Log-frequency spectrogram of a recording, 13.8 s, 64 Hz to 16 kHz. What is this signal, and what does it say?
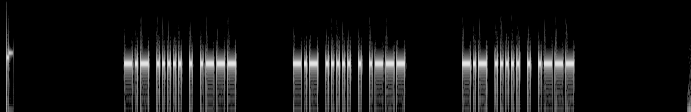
Morse code, heard as a keyed tone, about 22 wpm, 700 Hz. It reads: K5EJ K5EJ K5EJ
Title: USA Call Signs - 4 Characters - Repeated 3x - 22wpm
